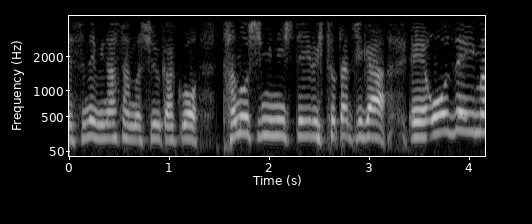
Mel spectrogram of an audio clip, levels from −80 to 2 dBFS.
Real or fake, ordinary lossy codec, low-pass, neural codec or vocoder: real; Opus, 24 kbps; 3.6 kHz; none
